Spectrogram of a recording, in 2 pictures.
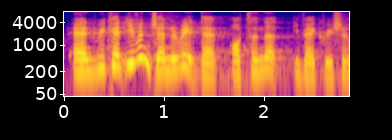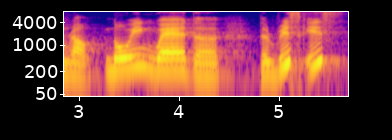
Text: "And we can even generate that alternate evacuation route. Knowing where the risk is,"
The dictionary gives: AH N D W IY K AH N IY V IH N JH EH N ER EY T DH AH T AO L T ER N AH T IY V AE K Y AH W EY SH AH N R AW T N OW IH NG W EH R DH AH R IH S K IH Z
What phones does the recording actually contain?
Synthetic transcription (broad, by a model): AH N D W IY K AH N IY V IH N JH EH N ER EY T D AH T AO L T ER N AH T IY V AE K Y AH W EY SH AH N R AW T N OW IH NG W EH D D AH R IH S K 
